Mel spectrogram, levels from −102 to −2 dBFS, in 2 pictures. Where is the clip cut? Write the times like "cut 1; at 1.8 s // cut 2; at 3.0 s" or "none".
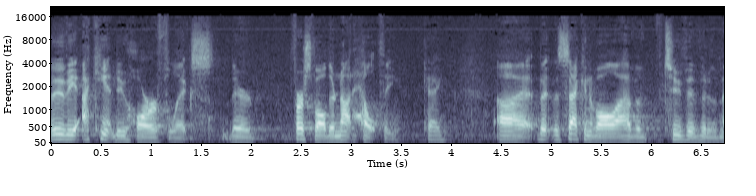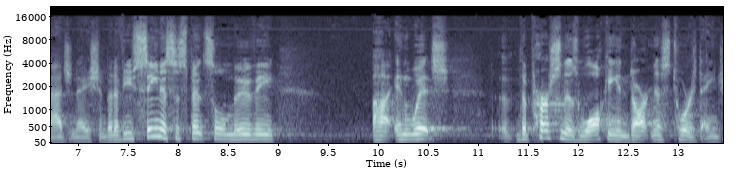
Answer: none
